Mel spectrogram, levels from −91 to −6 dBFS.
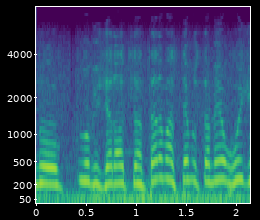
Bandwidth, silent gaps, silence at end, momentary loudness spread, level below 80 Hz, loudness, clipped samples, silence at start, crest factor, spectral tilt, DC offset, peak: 6 kHz; none; 0 s; 3 LU; -36 dBFS; -26 LUFS; under 0.1%; 0 s; 10 dB; -9.5 dB/octave; 0.4%; -14 dBFS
